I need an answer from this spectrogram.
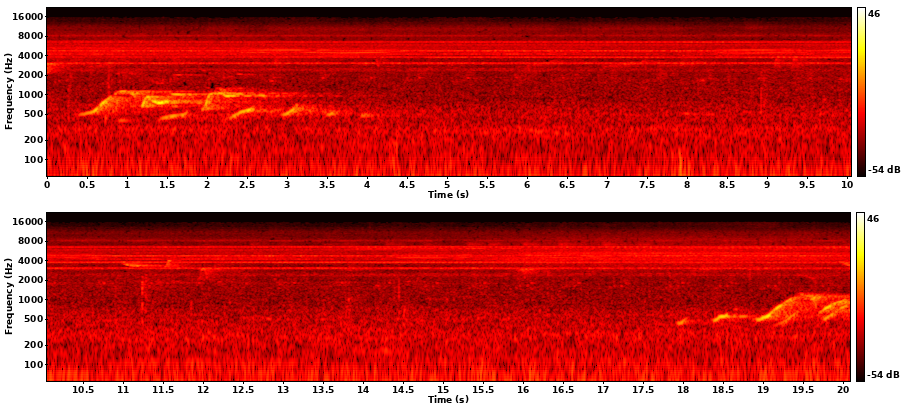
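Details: Agile gibbons calling in tropical rainforest in Malaysia: a burst of rising, stepped whooping notes opens the recording, then a long quiet stretch over steady high insect drone, and the rising whoops return near the end.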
